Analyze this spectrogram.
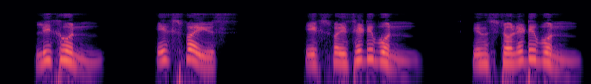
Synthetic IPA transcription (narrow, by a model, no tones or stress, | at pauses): likʰun | ekspɐjs | ekspɐjseʈibun | insʈoːleʈibun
